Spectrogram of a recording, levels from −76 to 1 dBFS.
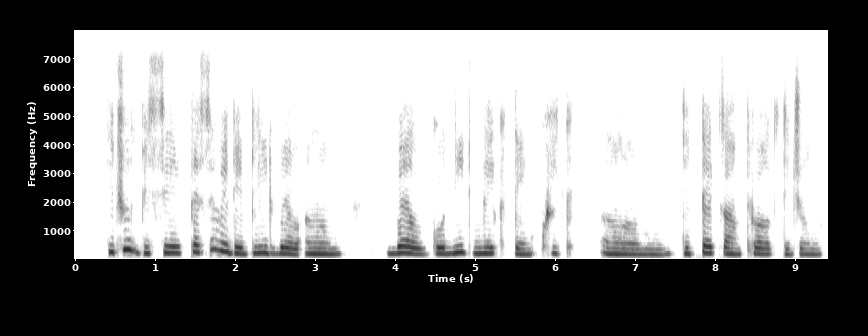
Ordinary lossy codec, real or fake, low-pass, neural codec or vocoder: none; fake; 7.2 kHz; codec, 16 kHz, 2 kbps, FreqCodec, smaller model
